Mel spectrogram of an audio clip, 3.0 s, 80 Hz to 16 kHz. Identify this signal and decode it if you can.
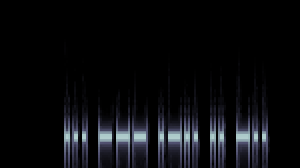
Morse code, heard as a keyed tone, about 28 wpm, 700 Hz. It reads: SOLID
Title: Five Letter Words - 28wpm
